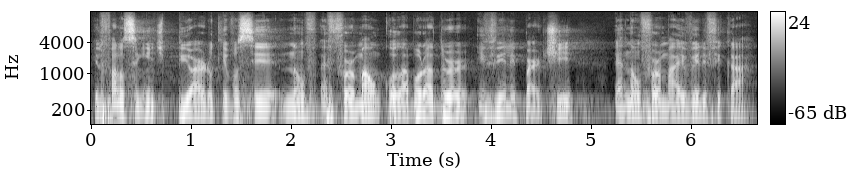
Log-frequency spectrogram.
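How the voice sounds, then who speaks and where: A man's voice: on the low side, brisk, warm tone. Emphatic man speaking in a reverberant hall. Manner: emphatic, asks the audience questions. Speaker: business speaker at a church event. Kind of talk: motivational sales talk to a live audience. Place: large church hall. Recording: long hall reverb, faint music.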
